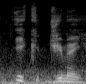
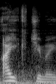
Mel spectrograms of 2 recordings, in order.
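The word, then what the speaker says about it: ikejime: But if you want to know the methods that I do, Google Ik Jimmy or Ike Jimmy, depending on how you pronounce it.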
